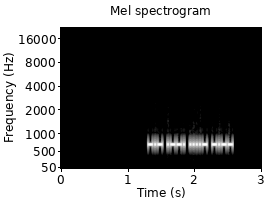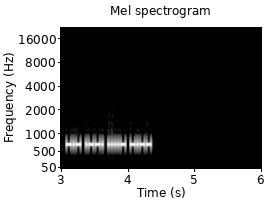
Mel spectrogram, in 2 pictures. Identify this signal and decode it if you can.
Morse code, heard as a keyed tone, about 51 wpm, 700 Hz. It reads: KP4Y KP4Y
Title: DXCC-100 Call Signs - 4 Characters - Repeated 2x - 50wpm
